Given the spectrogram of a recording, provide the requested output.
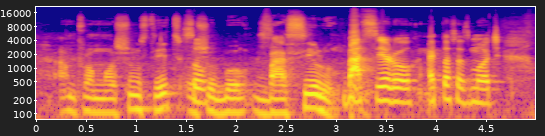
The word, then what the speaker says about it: Basiru: I've heard different pronunciations. I'm from Osun State, Osogbo, Basiru.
